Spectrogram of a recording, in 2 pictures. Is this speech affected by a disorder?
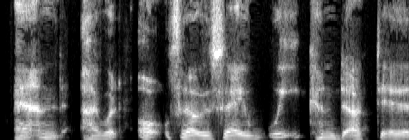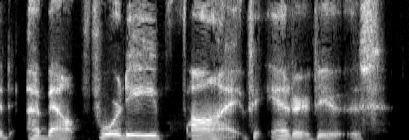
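Yes: spasmodic dysphonia.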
